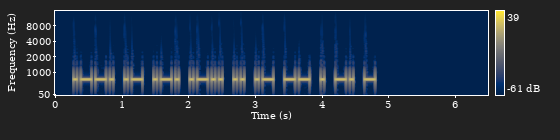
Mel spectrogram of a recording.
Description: Morse code, heard as a keyed tone, about 21 wpm, 700 Hz. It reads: PARLIAMENT
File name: practice / 22wpm / 10 Letter Words - First 3 Letters Given - 22wpm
